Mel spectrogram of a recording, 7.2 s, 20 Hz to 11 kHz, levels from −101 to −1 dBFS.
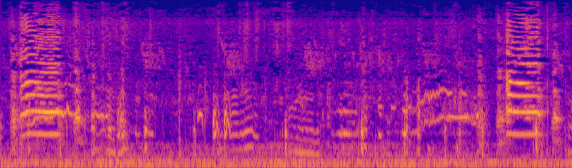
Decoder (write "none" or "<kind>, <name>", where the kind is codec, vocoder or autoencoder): none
